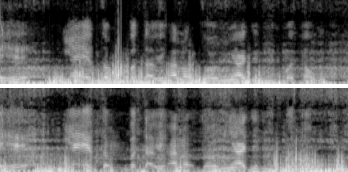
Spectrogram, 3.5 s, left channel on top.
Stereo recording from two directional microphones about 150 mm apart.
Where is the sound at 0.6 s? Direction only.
35° left (ahead or behind).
